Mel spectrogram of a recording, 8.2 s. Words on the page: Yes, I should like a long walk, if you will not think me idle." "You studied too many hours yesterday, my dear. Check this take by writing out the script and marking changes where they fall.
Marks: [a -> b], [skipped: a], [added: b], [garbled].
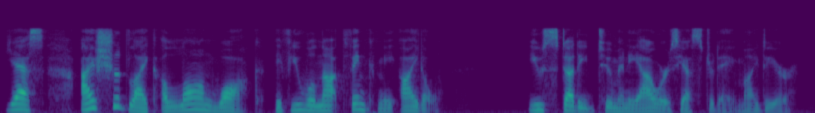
Yes, I should like a long walk, if you will not think me idle." "You studied too many hours yesterday, my dear.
